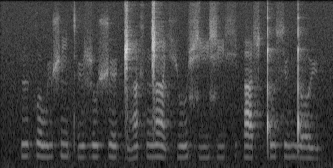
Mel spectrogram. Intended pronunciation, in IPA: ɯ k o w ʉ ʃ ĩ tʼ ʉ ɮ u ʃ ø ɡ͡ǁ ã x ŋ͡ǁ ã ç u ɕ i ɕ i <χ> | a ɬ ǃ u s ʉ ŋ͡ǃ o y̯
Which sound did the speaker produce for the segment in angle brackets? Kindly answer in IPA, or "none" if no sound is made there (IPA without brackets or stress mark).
ç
